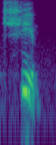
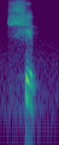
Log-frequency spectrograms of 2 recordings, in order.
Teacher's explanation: the only difference is the length of the vowel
